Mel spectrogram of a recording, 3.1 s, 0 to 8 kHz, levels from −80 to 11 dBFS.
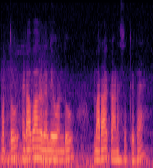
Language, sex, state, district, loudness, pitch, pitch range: Kannada, male, Karnataka, Bangalore, -16 LUFS, 110 Hz, 100-120 Hz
